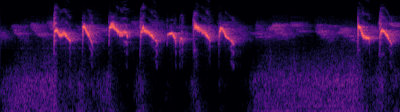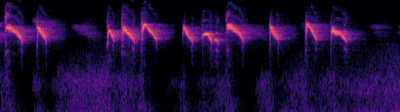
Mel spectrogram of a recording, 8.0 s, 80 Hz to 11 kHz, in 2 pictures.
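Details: White-eye song from a caged bird on a warm, humid day in March 2022: high twittering phrases of about four notes per second, rising and falling slurs, separated by short pauses with low murmuring noise.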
